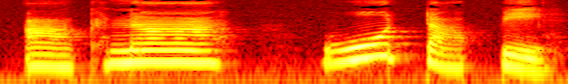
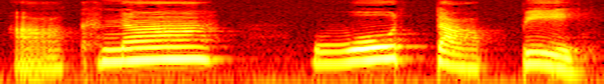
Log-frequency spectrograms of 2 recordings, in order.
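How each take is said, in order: First: Said in the usual way. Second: "Akna wotapi" drawn out, "wotapi" louder; slow careful Lakota. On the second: Shown as a demonstration. Teacher modelling table for learners, slow. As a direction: stretch "wotapi" clearly. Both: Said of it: "Let's pronounce table".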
